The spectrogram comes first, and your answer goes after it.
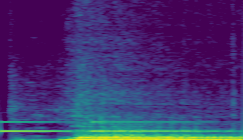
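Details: Chevrolet Silverado towed in as a no-crank no-start after replacement of a bad starter motor: dash chime, short crank, and the engine catches cleanly into a strong steady idle; starter and start healthy.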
